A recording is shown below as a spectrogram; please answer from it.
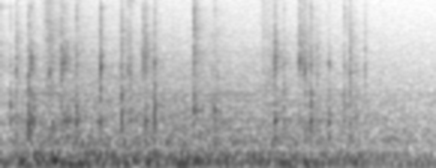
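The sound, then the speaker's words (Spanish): Rapid, irregular keystrokes clatter on a computer keyboard with sharper mouse clicks, steady for a few seconds over a faint low background hum, with no voices, as someone in a laboratory types to send PCR test results. “Ese será el sonido, el clic del ratón y el tecleo para enviar estos resultados.”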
